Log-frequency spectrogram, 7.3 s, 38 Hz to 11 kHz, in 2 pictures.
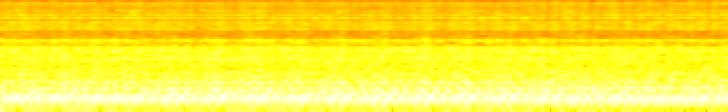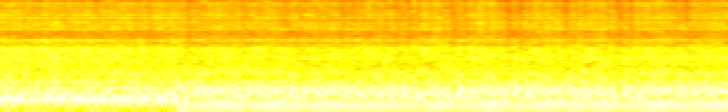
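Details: LS V8-swapped Nissan S14 240SX, first start after install with the new exhaust and a temporary silencer fitted: deep, steady V8 rumble at idle, settling slightly lower after a few seconds, even firing with no ticks or knocks; normal healthy idle.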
